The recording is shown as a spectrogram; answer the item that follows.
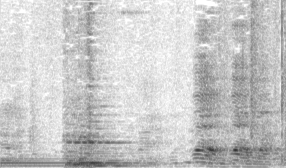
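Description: Ukulele chord strummed about half a second in and left to ring out as the song's final chord. People start talking about a second and a half in.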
